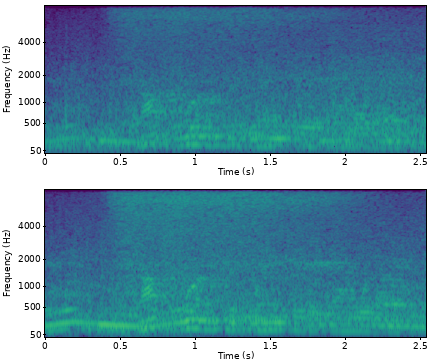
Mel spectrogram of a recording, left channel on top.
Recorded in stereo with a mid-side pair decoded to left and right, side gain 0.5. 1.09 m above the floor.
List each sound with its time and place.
0.6 s a man speaking: 40° right, 3 m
